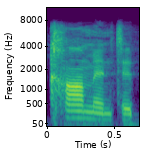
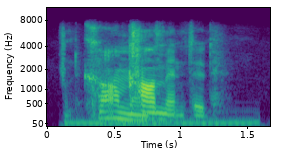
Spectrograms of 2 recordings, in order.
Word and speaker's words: commented: word here is pronounced commented this stress is at the very beginning so we leave that o as an ah sound commented one more time commenting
